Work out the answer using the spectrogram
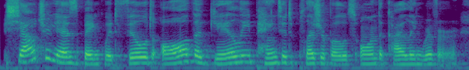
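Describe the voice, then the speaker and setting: A woman with a mellow mid-range voice speaks at normal speed. She hosts a live read-along, narrating a novel expressively and adding casual, chatty commentary.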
